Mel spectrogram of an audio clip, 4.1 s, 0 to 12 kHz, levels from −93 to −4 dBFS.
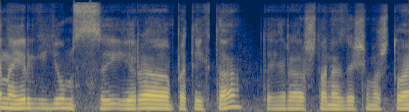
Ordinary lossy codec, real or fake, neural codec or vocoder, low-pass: Opus, 32 kbps; fake; codec, 44.1 kHz, 7.8 kbps, DAC; 10.8 kHz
